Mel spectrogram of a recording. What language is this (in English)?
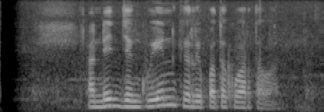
Sundanese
